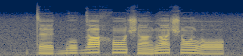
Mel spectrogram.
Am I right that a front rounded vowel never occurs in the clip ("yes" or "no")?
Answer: yes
